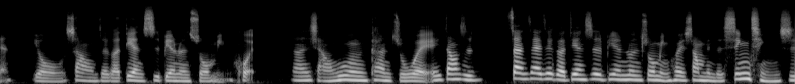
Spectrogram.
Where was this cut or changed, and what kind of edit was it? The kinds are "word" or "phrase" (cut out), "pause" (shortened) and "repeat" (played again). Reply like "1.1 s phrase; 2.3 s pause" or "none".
none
